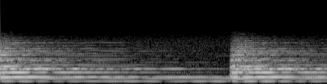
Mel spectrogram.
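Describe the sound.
A cracked church bell is struck twice. Each stroke gives a bright clang that settles into a long humming tone with sustained overtones, and the second strike lands while the first is still ringing out.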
